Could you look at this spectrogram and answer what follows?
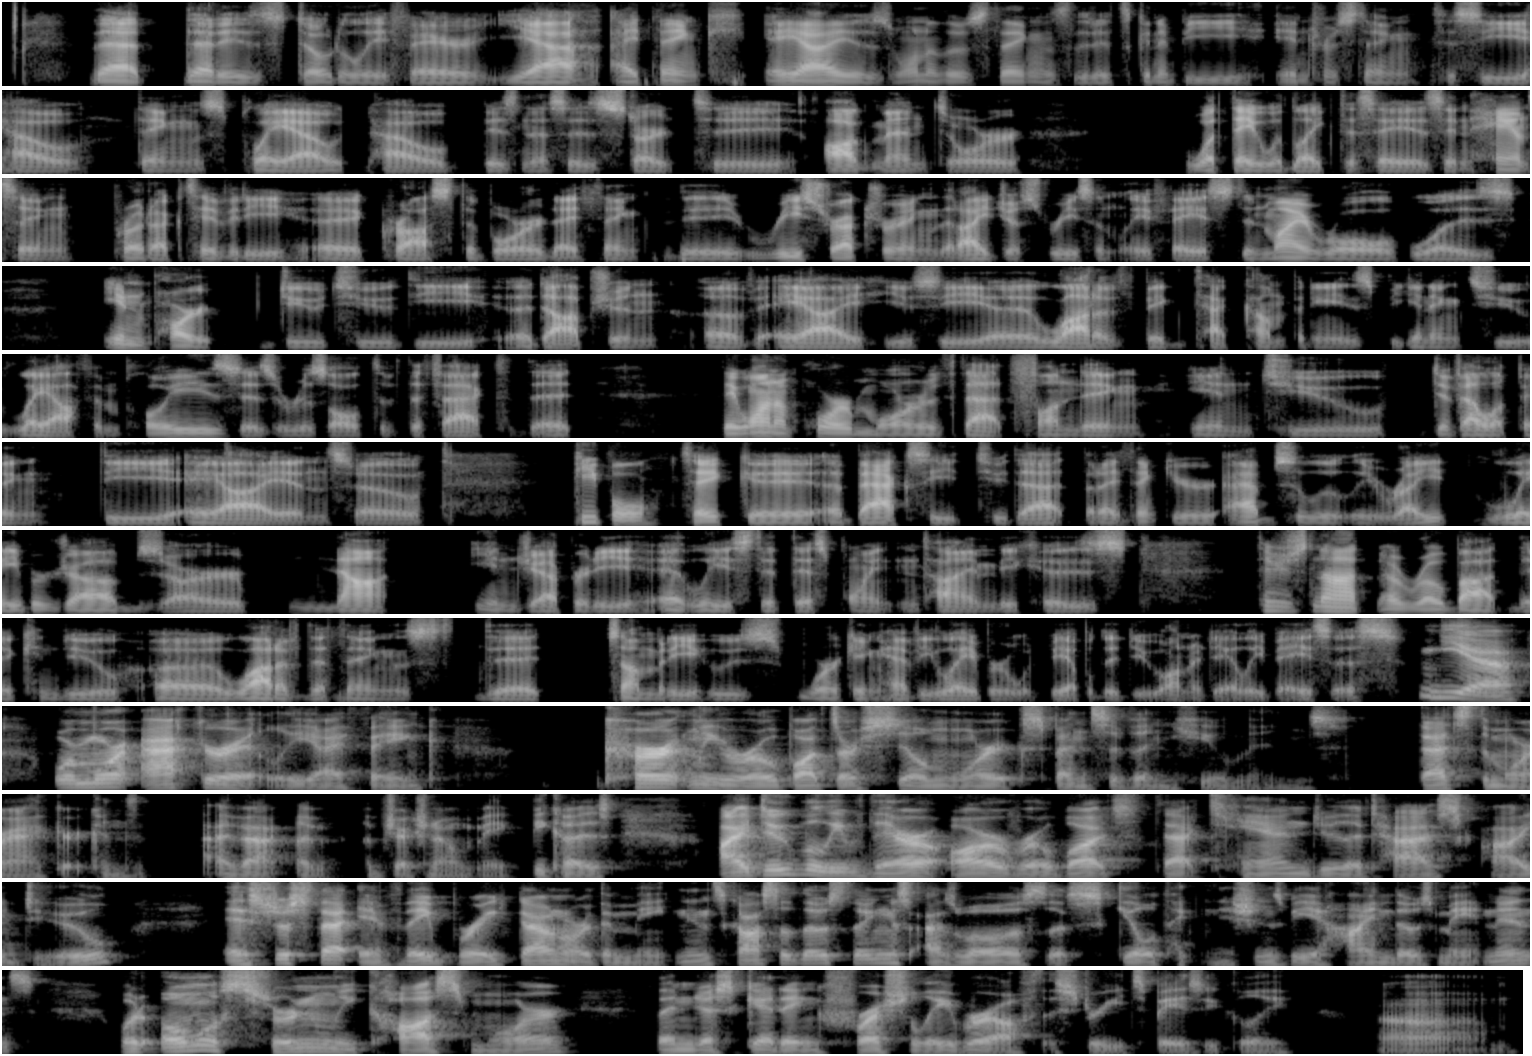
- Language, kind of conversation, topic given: English, unstructured, Which small everyday habits shape who you are now, and who you're becoming?
- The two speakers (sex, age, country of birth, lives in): male, 25-29, United States, United States; male, 25-29, United States, United States
- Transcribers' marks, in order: none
